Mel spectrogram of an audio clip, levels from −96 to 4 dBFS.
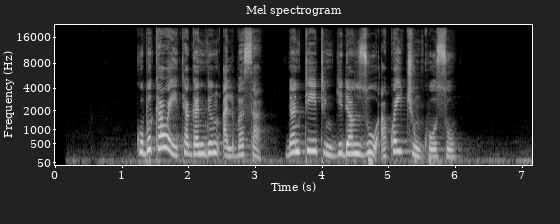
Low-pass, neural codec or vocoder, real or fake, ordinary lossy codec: none; none; real; none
